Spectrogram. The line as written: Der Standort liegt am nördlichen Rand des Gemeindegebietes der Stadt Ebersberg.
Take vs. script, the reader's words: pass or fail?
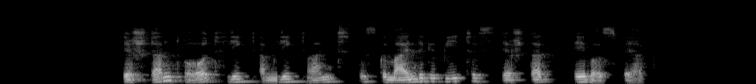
fail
